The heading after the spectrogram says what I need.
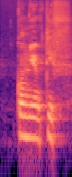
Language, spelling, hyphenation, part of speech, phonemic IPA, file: Dutch, conjunctief, con‧junc‧tief, noun, /ˈkɔn.jʏŋk.tif/, Nl-conjunctief.ogg
- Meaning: the subjunctive mood or a word therein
